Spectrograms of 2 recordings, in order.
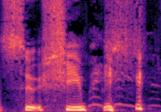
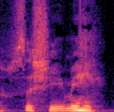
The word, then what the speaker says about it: sashimi: Oh, I thought you said sushimi. – That's a fun way to pronounce it, but no, sashimi.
